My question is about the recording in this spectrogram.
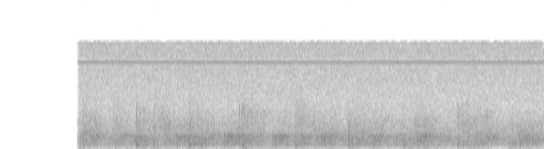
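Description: Faint applause from a congregation, starting about half a second in after dead silence.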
